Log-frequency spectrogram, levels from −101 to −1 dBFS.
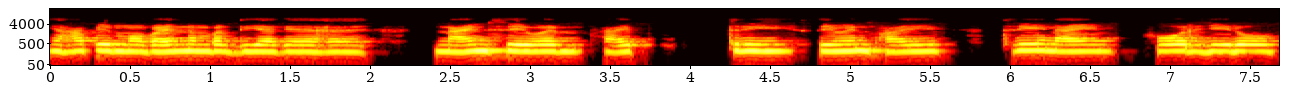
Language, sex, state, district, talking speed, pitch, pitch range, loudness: Hindi, female, Chhattisgarh, Balrampur, 140 wpm, 225 Hz, 215-230 Hz, -23 LUFS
